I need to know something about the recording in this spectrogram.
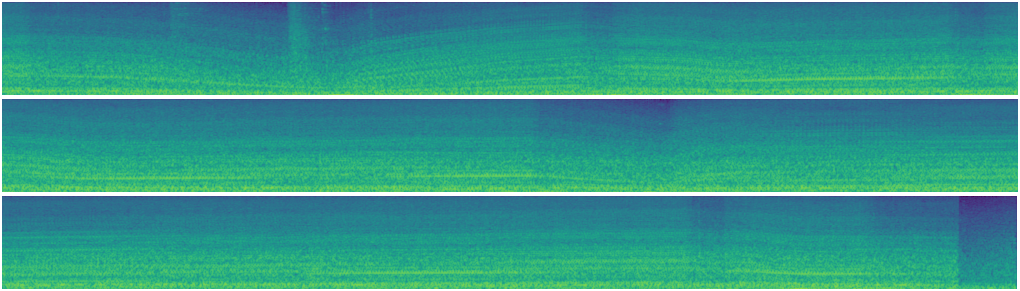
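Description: A car engine roars at high speed, its pitch climbing and then dropping sharply with each gear change.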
